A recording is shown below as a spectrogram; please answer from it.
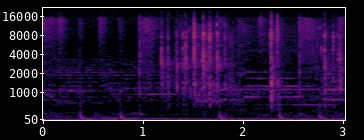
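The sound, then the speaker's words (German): Typing on a computer keyboard: a quiet, steady stream of many light key clicks with occasional duller thumps, with no talking. “Ich tippe das jetzt einfach mal kurz so ab”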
